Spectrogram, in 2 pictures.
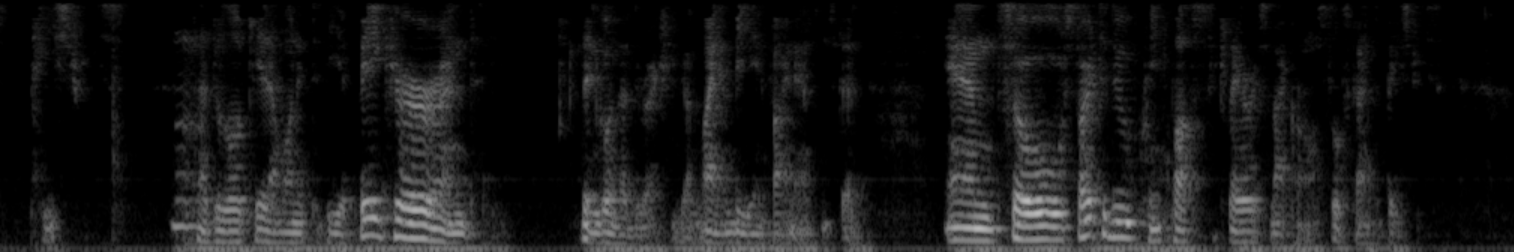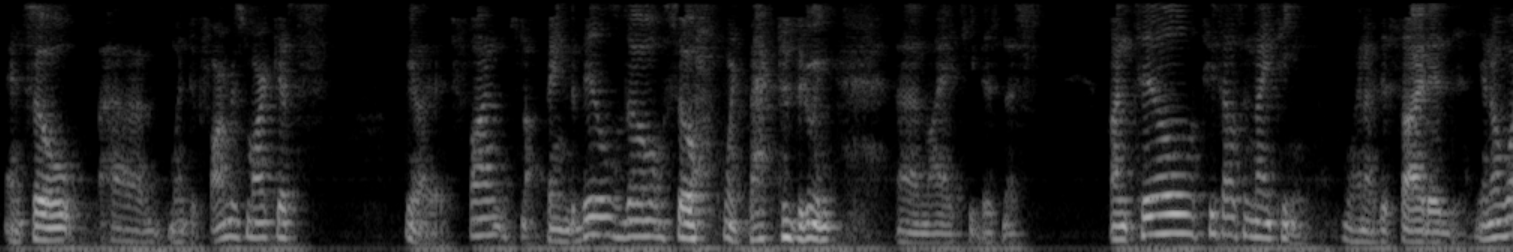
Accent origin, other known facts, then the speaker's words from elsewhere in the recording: Montreal, Quebec, Canada; moved away as an adult; also born or lived in Rockville, Maryland, United States; now in United States; I'm from Quebec, Montreal more specifically. I moved here in 1990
